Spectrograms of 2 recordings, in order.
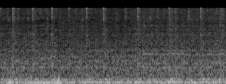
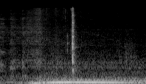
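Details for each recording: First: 2005 Chevy TrailBlazer that sometimes won't start and shakes when running: low steady idle drone, then briefly sags and nearly dies near the end; intermittent stall from a failing ignition switch. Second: 2005 Chevy TrailBlazer after no-start diagnosis: short crank, engine fires promptly and settles into steady low idle; now starting normally.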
